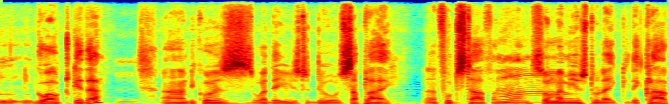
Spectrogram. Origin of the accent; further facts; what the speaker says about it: Mubende, Central Region, Uganda; Yes. Mm. That's where I've been up to now. Mubende.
